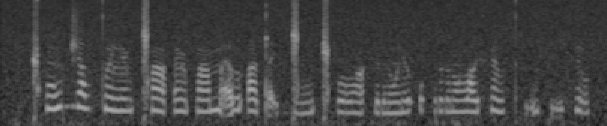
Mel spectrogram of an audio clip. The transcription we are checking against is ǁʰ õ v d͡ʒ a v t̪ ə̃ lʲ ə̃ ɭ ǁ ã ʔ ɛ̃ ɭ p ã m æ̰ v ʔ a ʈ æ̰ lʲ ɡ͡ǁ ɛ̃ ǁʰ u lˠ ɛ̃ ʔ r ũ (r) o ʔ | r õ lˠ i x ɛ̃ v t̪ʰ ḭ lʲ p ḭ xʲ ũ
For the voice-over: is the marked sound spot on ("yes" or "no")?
no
